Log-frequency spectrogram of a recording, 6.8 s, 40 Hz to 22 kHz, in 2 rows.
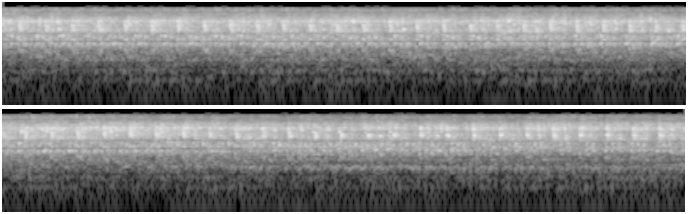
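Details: Citroën C4 2013 at warm idle: an even ticking knock of roughly four beats a second over a hissy engine note; engine knock, cause not pinned down.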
